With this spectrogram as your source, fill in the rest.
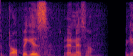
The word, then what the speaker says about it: Renaissance: तो जो topic is रेनेसा। Okay, pronunciation क्या होता है इसका? इसका प्रोनाउंसिएशन होता है रेनेसॉ। Okay, it's a French word, French language का वर्ड है और इसका मतलब होता है रेनेसॉ।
